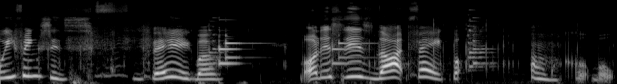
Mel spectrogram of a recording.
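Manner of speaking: usual speaking voice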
